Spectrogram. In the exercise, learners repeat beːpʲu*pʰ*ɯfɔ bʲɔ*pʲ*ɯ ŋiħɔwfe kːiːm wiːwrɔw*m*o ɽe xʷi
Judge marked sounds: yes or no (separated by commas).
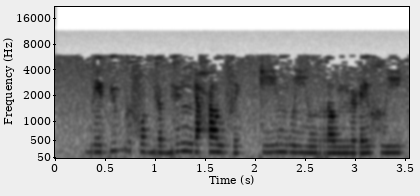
no, no, no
